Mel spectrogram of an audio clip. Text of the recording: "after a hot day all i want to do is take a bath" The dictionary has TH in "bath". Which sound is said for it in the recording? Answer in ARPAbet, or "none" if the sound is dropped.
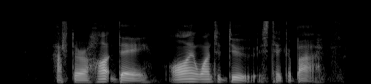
TH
